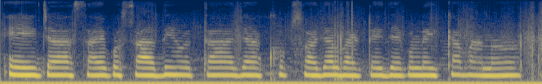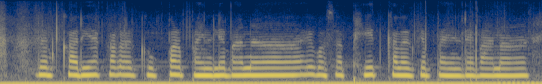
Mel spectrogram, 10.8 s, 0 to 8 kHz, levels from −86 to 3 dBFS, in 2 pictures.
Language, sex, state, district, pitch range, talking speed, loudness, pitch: Bhojpuri, female, Uttar Pradesh, Deoria, 215-225 Hz, 155 wpm, -16 LUFS, 220 Hz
